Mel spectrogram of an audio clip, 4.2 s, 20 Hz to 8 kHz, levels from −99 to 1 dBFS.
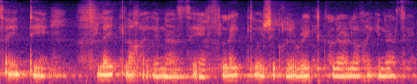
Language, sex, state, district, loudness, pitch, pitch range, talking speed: Nagamese, female, Nagaland, Dimapur, -16 LUFS, 235 Hz, 225-245 Hz, 200 wpm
